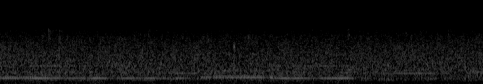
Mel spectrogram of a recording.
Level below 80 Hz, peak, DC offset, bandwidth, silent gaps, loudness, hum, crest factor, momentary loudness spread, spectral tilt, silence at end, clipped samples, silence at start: -76 dBFS; -32 dBFS; under 0.1%; 8 kHz; none; -51 LUFS; none; 18 dB; 2 LU; -1.5 dB/octave; 0 s; under 0.1%; 0 s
